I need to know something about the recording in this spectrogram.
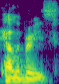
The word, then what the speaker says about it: Calabrese: Is it Calabrese? Is that how it's pronounced, the last name? Yep, Calabrese.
